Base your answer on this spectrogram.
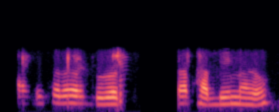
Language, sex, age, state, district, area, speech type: Assamese, female, 30-45, Assam, Goalpara, rural, conversation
